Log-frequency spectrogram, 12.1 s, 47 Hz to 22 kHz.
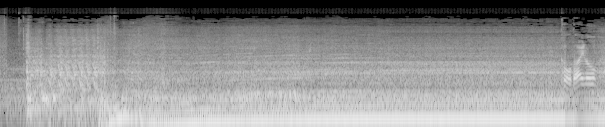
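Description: A 1989 Ford F150 with the Big Six engine cranks over in December cold, catches after about a second, then settles into a loud, steady close-up idle until a brief clatter at the end.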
